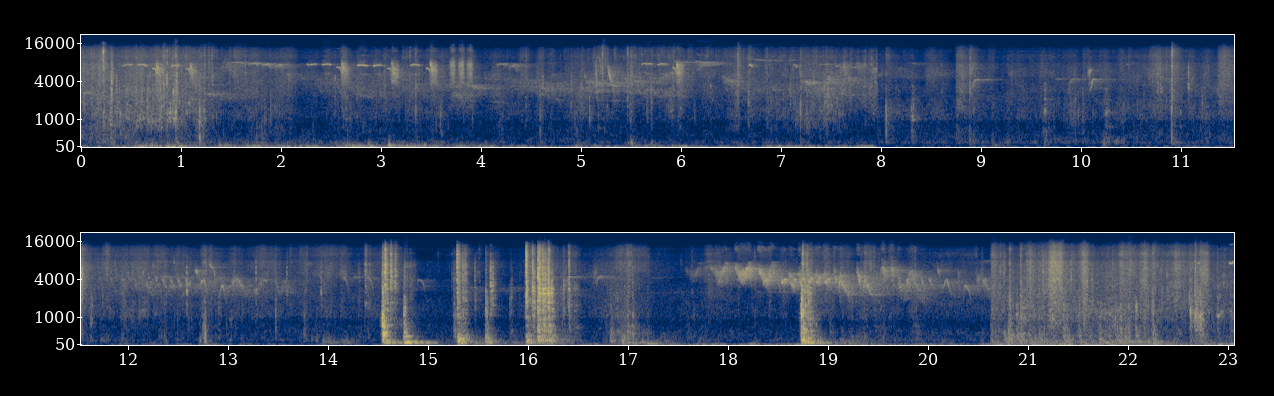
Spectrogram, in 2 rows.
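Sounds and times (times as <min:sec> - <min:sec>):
small bird singing a trill: 0:00.4 - 0:08.0, 0:17.6 - 0:20.6.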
